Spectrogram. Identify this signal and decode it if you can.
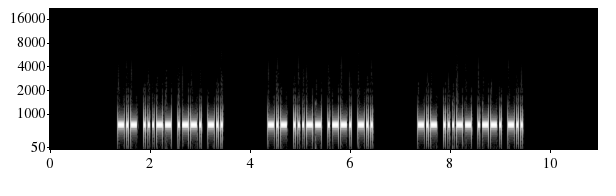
Morse code, heard as a keyed tone, about 28 wpm, 700 Hz. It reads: K3PD K3PD K3PD
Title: USA Call Signs - 4 Characters - Repeated 3x - 28wpm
